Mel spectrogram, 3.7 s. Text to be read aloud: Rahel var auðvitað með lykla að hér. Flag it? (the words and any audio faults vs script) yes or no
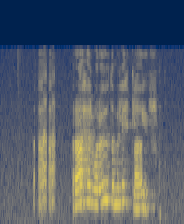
yes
